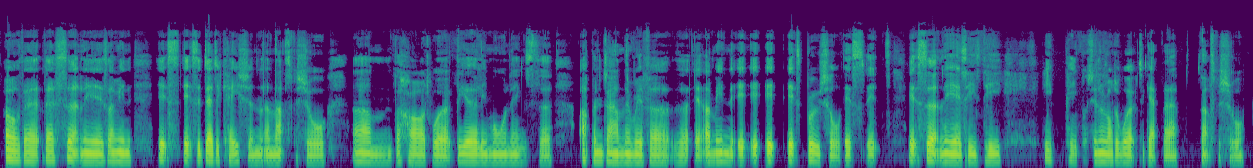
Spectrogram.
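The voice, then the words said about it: British accent, not Irish. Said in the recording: “that's not exactly a West Cork accent ... I'm from the UK”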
